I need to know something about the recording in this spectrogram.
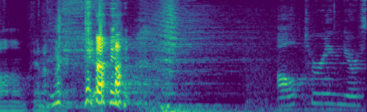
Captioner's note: everybody laughs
